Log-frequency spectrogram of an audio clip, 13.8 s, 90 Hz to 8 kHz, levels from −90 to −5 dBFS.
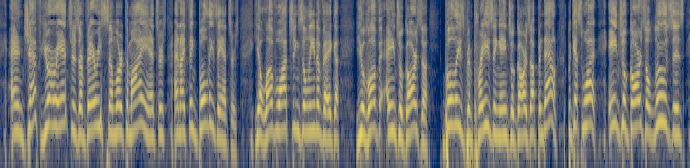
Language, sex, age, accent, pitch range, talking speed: English, male, 30-49, American, 190-245 Hz, 165 wpm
